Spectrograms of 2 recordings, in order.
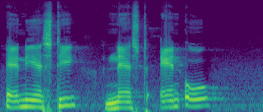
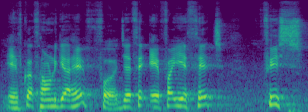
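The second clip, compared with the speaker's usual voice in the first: ordinary talk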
